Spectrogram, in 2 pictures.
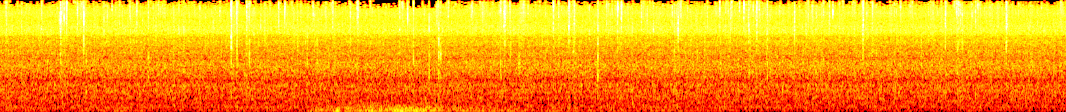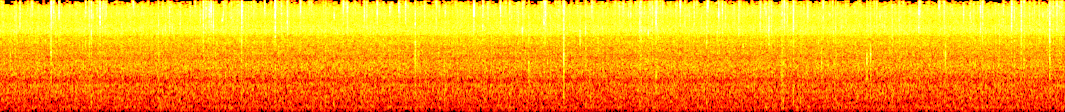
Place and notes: Montagnole, France - Storm
Recording of a small storm, with recorder placed in the very small hole of the entrance. We heard some deaf sounds, perhaps four or five, and thought : wow, it's seriously collapsing now somewhere in the underground mine. But, it was only thunder sounds reverberating in the tunnels. Just after the recording, a dam broke and an entiere river collapsed into the underground mine. It was terrific ! That's why on the spelunking map we had, there's a lake mentioned. No mystery, it's arriving each storm.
